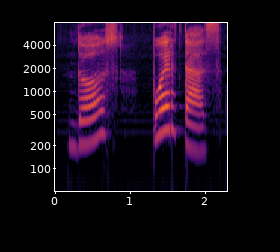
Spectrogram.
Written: dos puertas

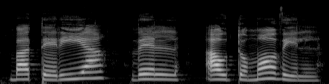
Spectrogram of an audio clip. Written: bateria del automovil

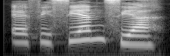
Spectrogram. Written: eficiencia

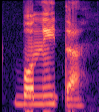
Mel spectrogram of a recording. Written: bonita

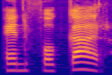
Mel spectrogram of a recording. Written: enfocar

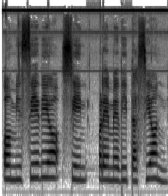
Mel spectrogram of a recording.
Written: homicidio sin premeditacion

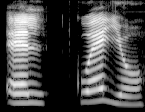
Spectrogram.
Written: el cuello

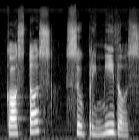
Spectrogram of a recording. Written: costos suprimidos

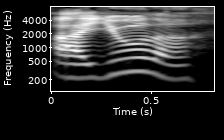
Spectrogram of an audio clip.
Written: ayuda

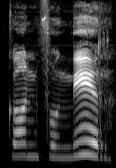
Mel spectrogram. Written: confundir

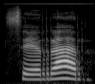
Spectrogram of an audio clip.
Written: cerrar

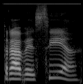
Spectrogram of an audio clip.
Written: travesia

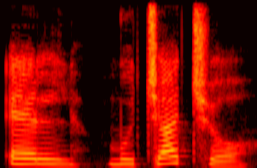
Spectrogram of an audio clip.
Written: el muchacho

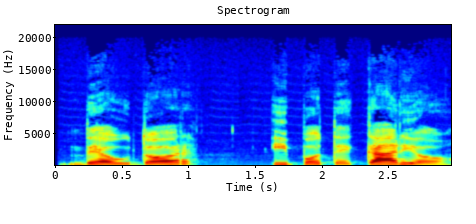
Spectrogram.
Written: deudor hipotecario

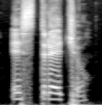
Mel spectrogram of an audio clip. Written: estrecho

